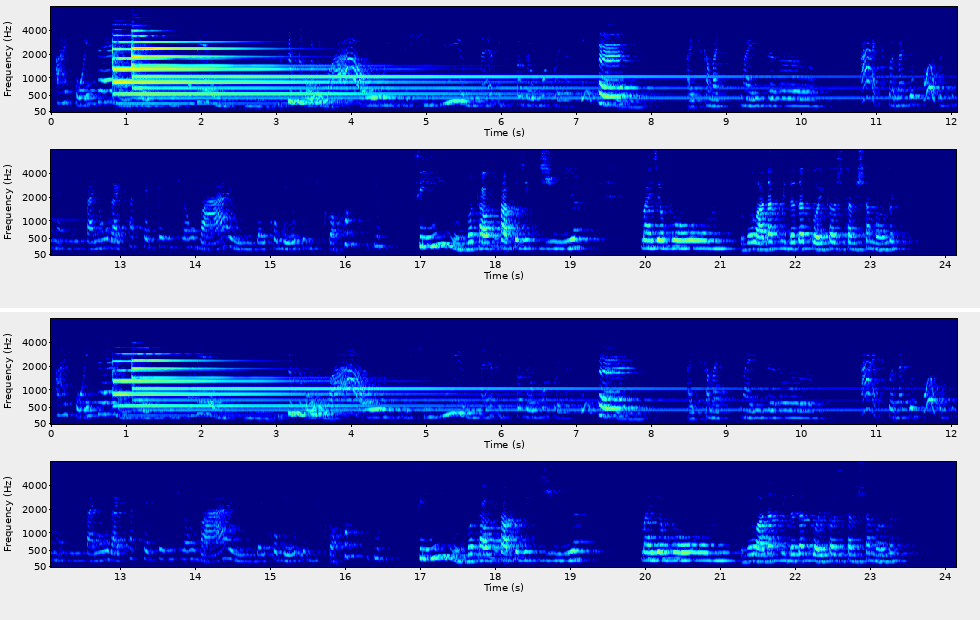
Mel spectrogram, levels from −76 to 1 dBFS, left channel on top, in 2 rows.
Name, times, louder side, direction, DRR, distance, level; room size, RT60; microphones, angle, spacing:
voice 1, 0.0-7.2 7.5-8.0 8.5-10.3 10.8-16.1 16.4-16.5 16.8-17.0 17.4-17.5 17.8-18.4 20.0-20.5, left 2 dB, 15° left, 1 dB, 0.7 m, -53 dB
Doorbell, 0.8-8.9, left 9 dB, 75° left, 0.3 m, -35 dB
voice 2, 3.0-3.6 7.3-7.7 16.9-19.2 19.4-19.6 19.9-23.3, left 2 dB, 60° left, 7 dB, 1.1 m, -43 dB
9.7 x 5.5 x 8.2 m, 1.0 s
head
